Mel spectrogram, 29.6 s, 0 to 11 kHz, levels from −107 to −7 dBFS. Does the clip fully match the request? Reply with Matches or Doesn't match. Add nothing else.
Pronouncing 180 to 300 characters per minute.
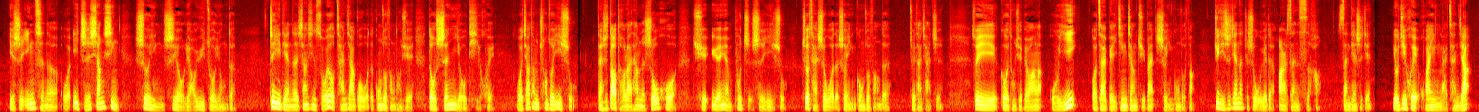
Matches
